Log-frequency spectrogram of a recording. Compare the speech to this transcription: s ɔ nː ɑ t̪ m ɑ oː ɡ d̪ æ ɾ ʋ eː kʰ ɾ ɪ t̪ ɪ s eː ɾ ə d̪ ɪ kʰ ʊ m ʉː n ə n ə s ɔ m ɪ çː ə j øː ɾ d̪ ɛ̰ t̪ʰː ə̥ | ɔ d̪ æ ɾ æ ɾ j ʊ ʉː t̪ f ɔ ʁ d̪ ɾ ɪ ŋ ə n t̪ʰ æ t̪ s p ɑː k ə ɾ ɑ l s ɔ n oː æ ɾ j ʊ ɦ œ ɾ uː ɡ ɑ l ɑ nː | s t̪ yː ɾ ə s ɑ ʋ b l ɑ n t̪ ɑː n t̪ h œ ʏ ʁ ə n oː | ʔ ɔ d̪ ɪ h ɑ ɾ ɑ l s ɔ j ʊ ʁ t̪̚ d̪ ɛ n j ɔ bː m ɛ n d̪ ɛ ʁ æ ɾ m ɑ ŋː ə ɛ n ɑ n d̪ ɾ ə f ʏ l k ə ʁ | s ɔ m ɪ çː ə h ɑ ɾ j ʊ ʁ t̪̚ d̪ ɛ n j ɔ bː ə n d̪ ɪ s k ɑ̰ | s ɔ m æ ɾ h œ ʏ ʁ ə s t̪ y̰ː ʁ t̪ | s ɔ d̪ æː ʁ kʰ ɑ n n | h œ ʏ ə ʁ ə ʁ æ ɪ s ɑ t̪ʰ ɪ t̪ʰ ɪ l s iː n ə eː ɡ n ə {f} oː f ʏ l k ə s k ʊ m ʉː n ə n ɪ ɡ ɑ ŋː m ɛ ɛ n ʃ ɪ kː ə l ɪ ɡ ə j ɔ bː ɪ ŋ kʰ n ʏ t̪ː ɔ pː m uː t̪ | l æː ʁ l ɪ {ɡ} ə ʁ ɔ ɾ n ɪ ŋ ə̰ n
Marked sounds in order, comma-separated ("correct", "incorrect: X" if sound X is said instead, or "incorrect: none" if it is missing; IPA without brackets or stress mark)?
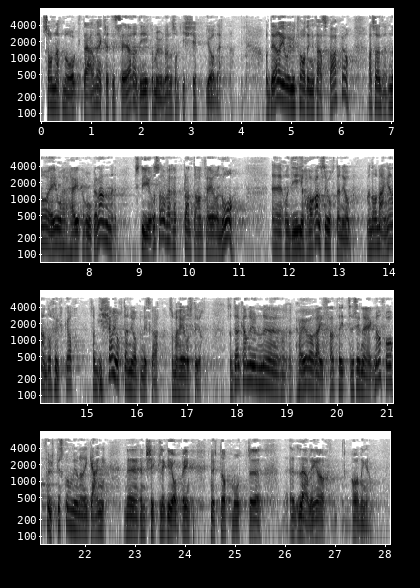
correct, incorrect: ŋ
